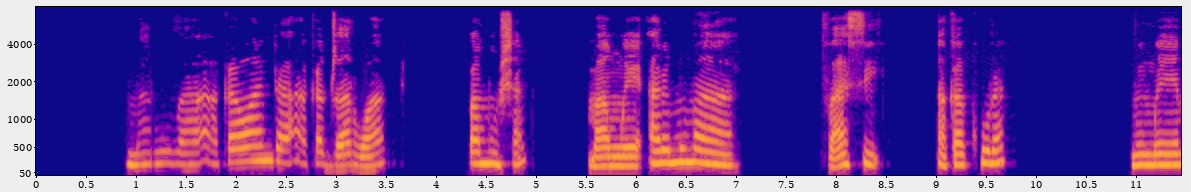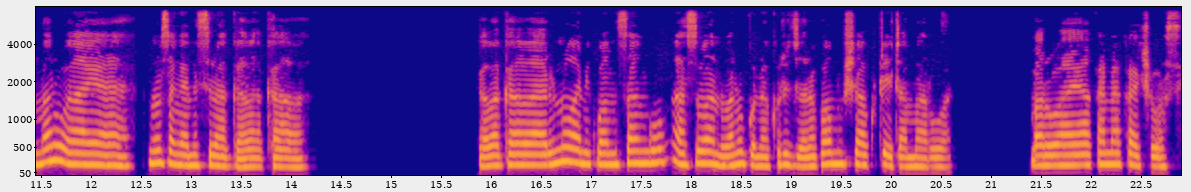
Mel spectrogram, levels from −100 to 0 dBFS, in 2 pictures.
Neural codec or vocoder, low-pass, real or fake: none; 7.2 kHz; real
